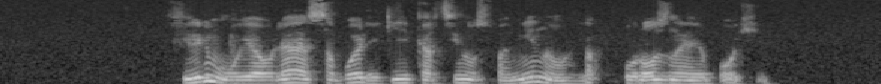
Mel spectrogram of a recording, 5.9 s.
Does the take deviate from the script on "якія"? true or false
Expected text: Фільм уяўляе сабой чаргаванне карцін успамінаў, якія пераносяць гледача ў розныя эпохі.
true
